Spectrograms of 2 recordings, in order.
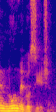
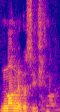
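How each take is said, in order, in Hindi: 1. पहला शब्द लंबे oo स्वर के साथ बोला जाता है। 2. पहला शब्द छोटे o स्वर के साथ बोला जाता है।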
